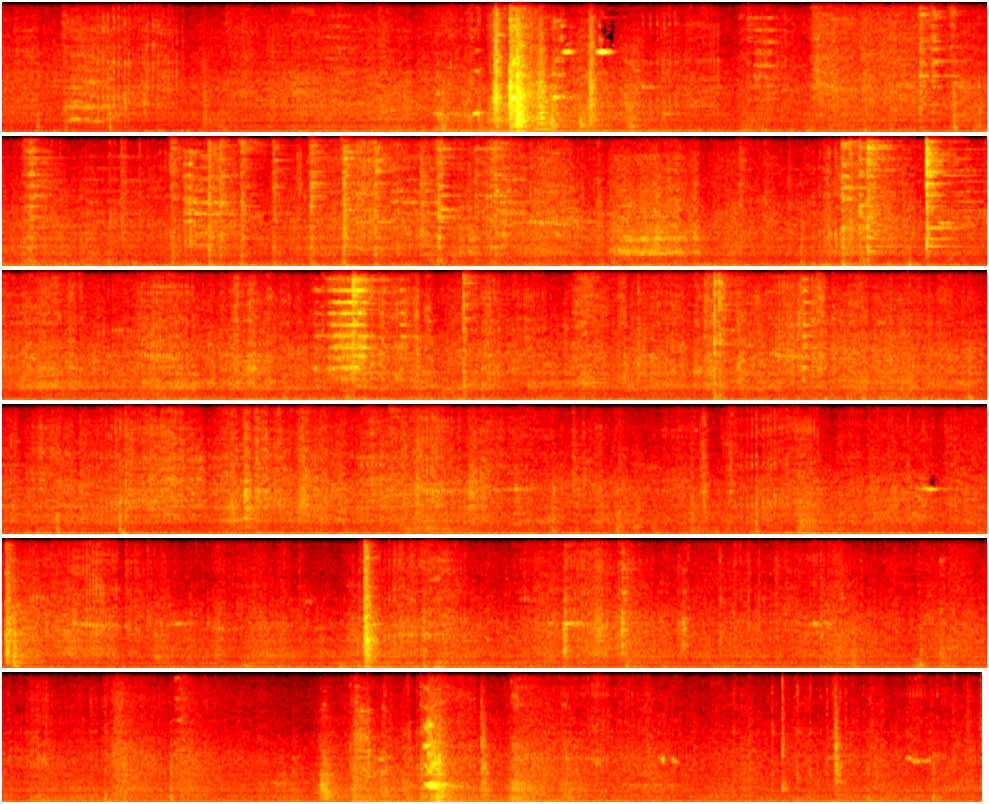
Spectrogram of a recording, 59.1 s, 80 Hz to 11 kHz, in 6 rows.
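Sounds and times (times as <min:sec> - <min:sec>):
freight train rumbling past: 0:00.0 - 0:59.0
wheels clicking over rail joints: 0:00.0 - 0:59.0.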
